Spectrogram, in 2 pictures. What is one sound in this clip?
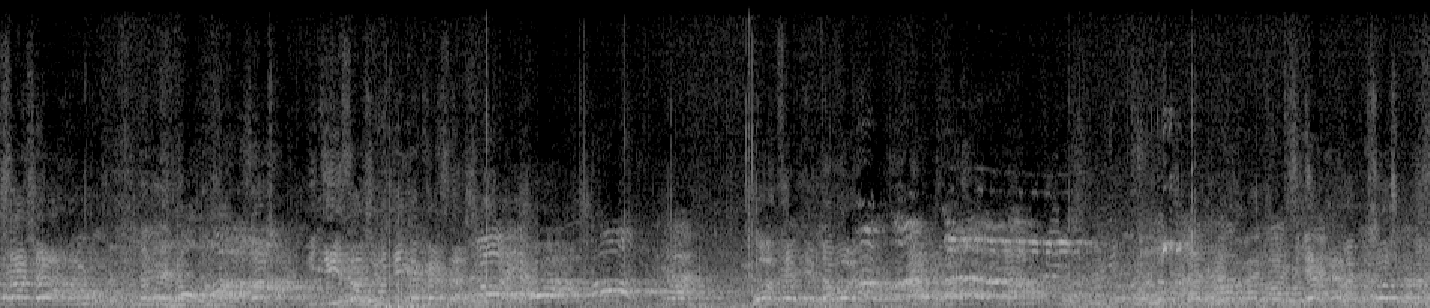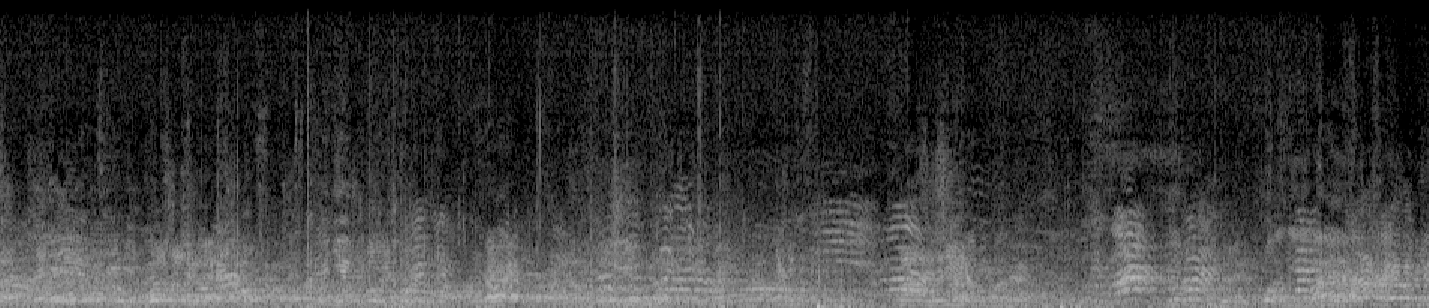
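Men shout and call out to each other across a large echoing hall.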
